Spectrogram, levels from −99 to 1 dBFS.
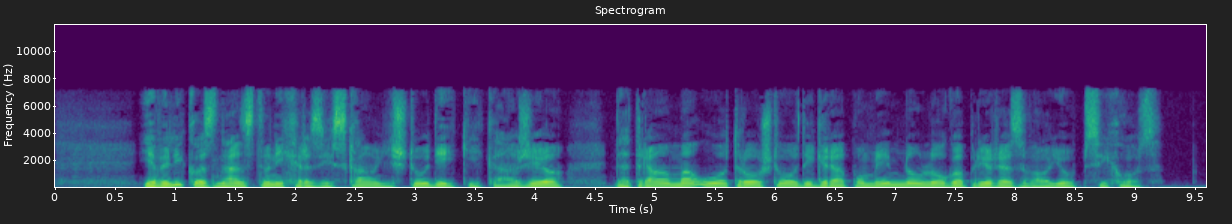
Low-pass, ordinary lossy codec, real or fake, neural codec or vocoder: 7.2 kHz; MP3, 48 kbps; real; none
